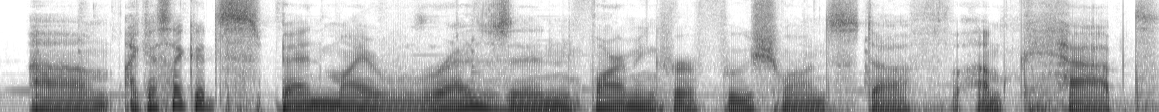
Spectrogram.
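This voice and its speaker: With a Bay Area accent, a man speaks very slowly in a very deep, low, dark and mellow voice, with ordinary pitch variation, very even loudness and hardly any pauses. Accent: American, Bay Area. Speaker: game streamer. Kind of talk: casual live stream chat.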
